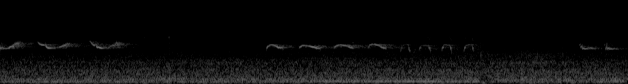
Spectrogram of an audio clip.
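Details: Noisy birds calling outdoors: wavering, warbled whistled phrases, a run of quick looping notes in the middle and a short pair at the end, set against a constant low hum of background noise.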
